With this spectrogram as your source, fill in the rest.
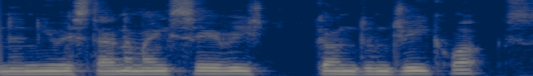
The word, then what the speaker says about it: GQuuuuuuX: Hello and welcome to my review of the Highgrade G-qu. Yep, that's how you spell it and pronounce it.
